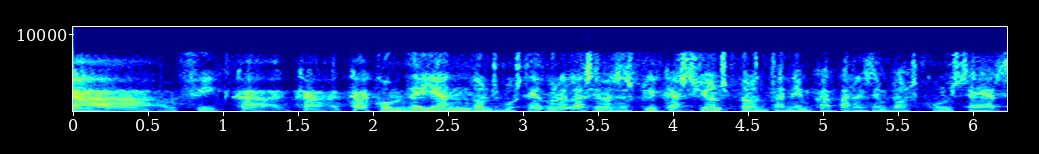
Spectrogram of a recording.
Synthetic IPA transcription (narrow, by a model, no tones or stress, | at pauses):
əəɱfikə̰kəkəkɔmd̪ɛjənd̪ɔnzβust̪ɛaðunaləsːeβ̞əzəsplikəsionspɾɔənt̪ənɛmkəpəɾəɡzempləːlˠskunsɛrs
